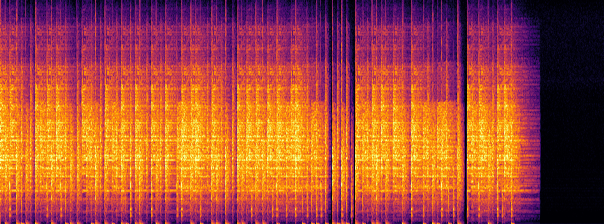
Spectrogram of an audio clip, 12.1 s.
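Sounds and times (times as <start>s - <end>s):
TR707 drum machine noise beats: 0.0s - 10.8s.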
